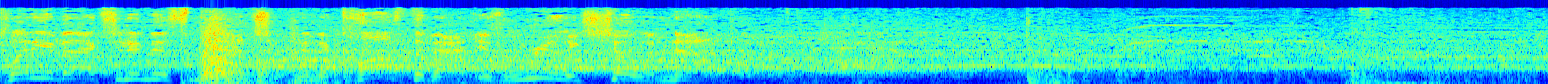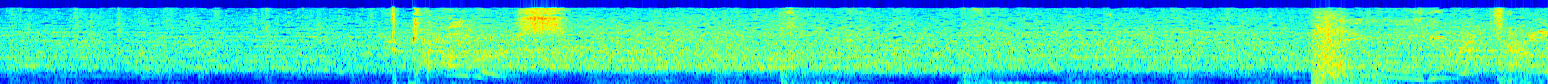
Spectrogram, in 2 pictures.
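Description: Heavy thuds of bodies hitting a wrestling mat ring out now and then.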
